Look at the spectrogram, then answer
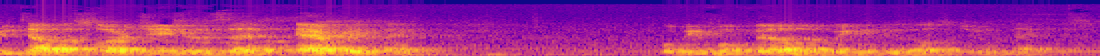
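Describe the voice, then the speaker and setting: A man at a fairly quick pace, amid light background noise and strong room echo. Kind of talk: public prayer. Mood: calm, reverent. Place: church.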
